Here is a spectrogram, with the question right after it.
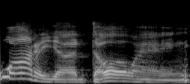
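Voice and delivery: clumsy, bad fake American accent, drawn-out. Recalling how someone mocked a nurse at a slumber party, put-on American accent. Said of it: "That's how you think the Americans sound?".

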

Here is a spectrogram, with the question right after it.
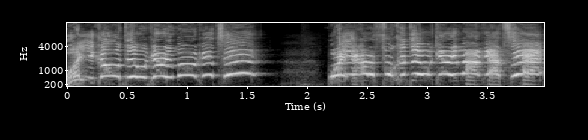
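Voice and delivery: very high, tiny squeaky voice at full volume. Retelling an overheard row, quoting the threatened man himself: imitating Gary's tiny squeaky voice. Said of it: "this tiny little squeaky voice being".

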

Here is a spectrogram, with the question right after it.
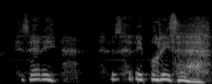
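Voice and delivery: wounded, hurt voice calling out. Voicing a stabbed half-elf asking if anybody is there: wounded half-elf calling out. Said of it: "he sort of looks up and goes".

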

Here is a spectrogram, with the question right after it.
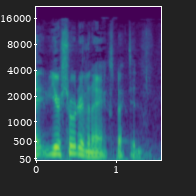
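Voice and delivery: ordinary delivery

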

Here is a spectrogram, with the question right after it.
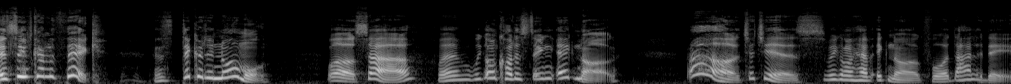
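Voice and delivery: put-on British accent, very high, sing-song. Storyteller acts out characters in a history of eggnog, British accent. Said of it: "go on in his British accent".

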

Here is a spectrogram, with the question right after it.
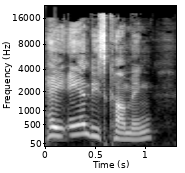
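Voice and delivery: high, loud shout. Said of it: "and you shouted".

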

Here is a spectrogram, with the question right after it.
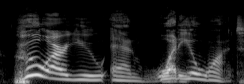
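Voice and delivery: loud, demanding voice. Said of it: "she says".

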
